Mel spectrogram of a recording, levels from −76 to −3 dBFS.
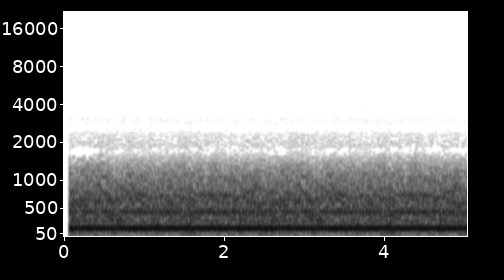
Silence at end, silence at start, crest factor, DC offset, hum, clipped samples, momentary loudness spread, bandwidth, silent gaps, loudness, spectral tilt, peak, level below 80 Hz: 0 s; 0.05 s; 8 dB; under 0.1%; none; under 0.1%; 0 LU; 2 kHz; none; -10 LUFS; -15 dB/octave; 0 dBFS; -28 dBFS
